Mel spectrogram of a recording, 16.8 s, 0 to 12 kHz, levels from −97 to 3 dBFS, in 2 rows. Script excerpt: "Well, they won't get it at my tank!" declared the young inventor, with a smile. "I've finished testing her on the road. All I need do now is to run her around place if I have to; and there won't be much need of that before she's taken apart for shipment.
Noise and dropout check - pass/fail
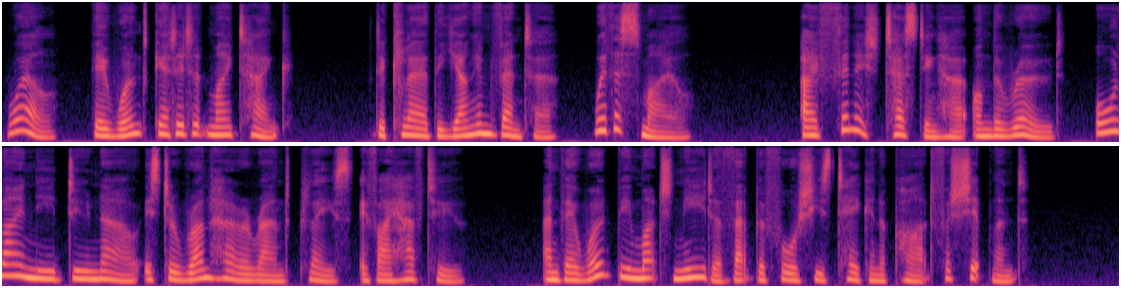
pass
